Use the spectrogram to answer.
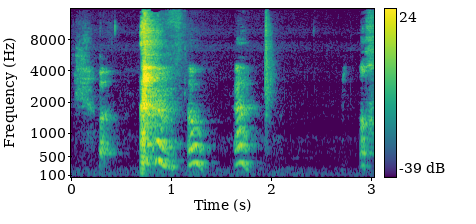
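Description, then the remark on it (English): A coughing fit brought on by excitement: several harsh, rapid coughs in an irregular burst, the second the loudest, then a short pause before one last cough. No one speaks. “I got too excited and I started to cough everywhere.”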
